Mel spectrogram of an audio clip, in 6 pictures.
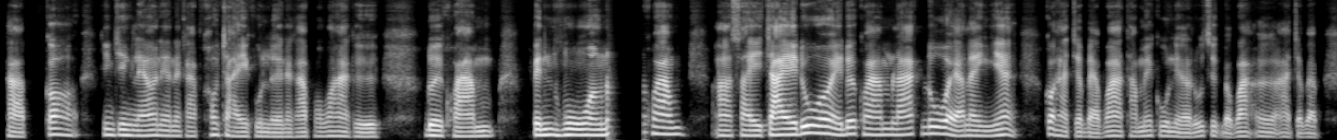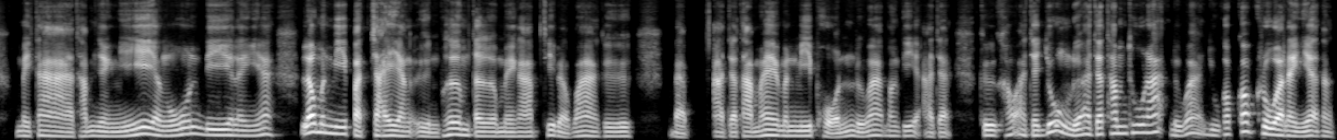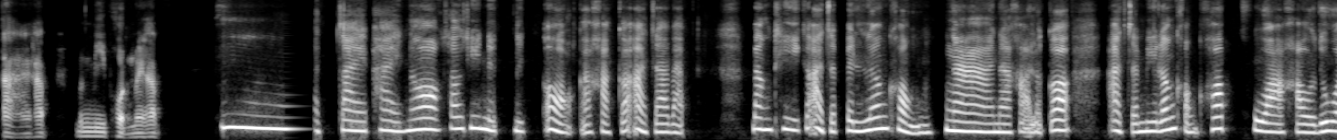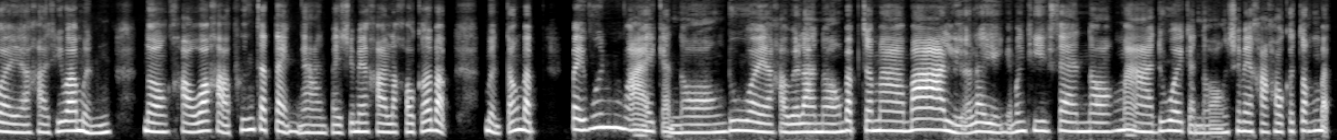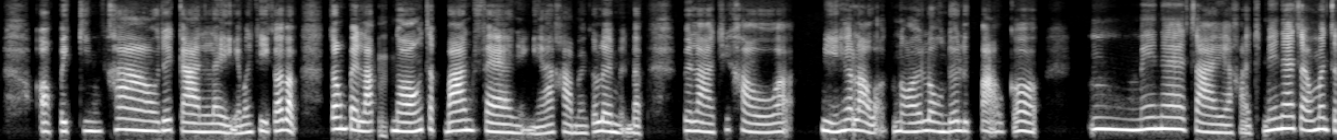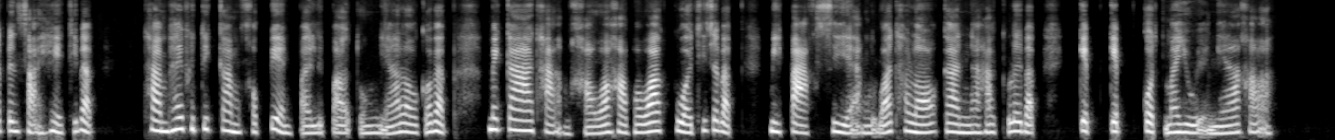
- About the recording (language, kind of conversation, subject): Thai, advice, คุณรู้สึกอย่างไรเมื่อรู้สึกว่าแฟนไม่ค่อยสนใจหรือไม่ค่อยมีเวลาให้คุณ?
- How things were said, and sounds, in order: mechanical hum; tsk; other background noise; distorted speech; other noise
